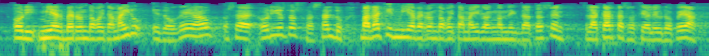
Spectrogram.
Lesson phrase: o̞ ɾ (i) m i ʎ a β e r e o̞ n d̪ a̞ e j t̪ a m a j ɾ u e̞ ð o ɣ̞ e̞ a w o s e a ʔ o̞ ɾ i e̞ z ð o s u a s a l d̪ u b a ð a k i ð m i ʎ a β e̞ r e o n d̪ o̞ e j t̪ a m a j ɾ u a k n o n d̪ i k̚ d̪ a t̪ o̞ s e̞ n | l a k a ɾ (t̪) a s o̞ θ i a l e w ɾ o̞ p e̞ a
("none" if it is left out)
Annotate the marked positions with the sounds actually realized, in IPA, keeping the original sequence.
i, t̪

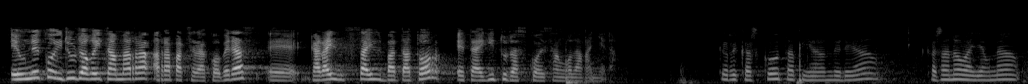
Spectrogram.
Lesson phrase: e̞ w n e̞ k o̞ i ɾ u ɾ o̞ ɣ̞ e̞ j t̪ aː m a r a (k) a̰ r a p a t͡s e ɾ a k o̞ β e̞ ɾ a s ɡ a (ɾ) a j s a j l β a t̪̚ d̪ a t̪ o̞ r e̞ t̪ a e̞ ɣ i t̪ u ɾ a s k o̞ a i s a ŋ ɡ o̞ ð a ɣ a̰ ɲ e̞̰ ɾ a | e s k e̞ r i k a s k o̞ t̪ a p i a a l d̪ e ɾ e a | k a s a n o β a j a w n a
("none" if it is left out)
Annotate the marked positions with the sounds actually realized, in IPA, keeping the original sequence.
ʔ, ɾ

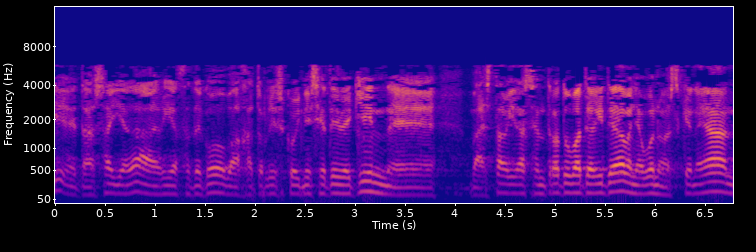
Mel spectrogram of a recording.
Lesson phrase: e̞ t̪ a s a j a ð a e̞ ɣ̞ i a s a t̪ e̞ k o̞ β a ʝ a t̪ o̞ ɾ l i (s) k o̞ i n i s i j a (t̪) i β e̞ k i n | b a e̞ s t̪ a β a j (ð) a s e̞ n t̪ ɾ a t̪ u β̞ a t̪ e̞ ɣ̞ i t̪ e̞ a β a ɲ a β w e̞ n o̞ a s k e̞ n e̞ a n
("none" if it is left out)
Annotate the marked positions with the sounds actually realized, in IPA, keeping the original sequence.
s, t̪, ð

